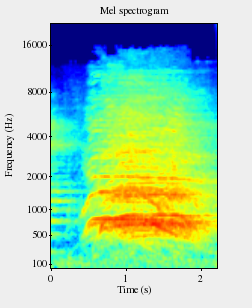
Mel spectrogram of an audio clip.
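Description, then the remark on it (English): A church audience, called on by the preacher to shout, bursts into a loud collective shout after a brief quiet moment. Their voices rise together and hold a sustained, rowdy roar for nearly two seconds. “While he and all Israel were bringing up the ark of the Lord with shouts, come on, let's shout.”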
